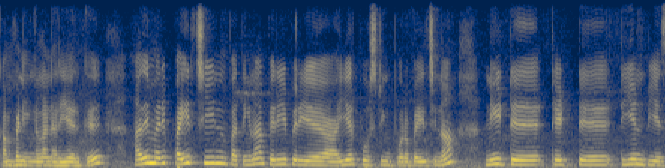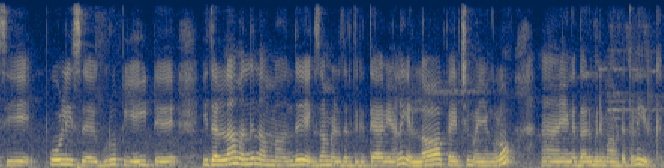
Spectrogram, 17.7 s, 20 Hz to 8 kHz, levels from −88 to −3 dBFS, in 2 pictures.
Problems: background sounds at intervals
